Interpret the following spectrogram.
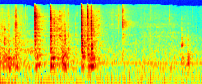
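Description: Light clicks and ticks of aluminum wire being threaded through the holes of a steel foundation spike and a plastic flat, several in the first second and a half, then quieter.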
